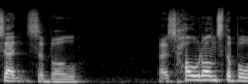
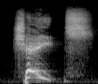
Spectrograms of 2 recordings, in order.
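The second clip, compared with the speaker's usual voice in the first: indignant cry; 10 semitones higher than usual. Real, not acted. Goal ruled out.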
